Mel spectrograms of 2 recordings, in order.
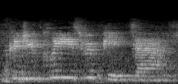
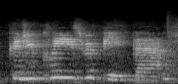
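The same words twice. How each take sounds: No difference in how they are said.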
